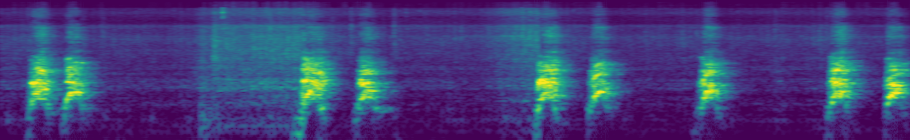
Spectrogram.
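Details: Holder, a Weimaraner, barks at a Roomba vacuum cleaner in paired barks, double yaps repeating every two to three seconds over a low running-machine hum.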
